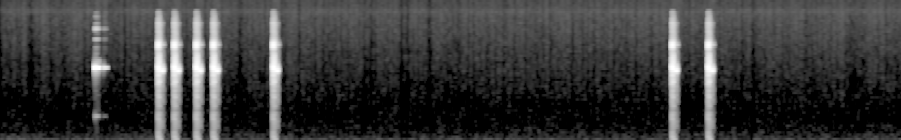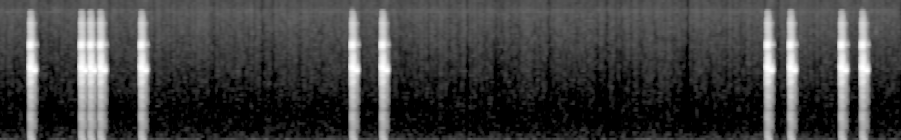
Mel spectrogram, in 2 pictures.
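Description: Soft menu blips tick now and then.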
